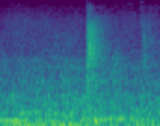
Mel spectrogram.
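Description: Steady low rumble with a faint hum, and a short hiss just over a second in.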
